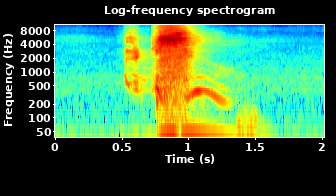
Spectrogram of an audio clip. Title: Snuff Sneezes (F)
